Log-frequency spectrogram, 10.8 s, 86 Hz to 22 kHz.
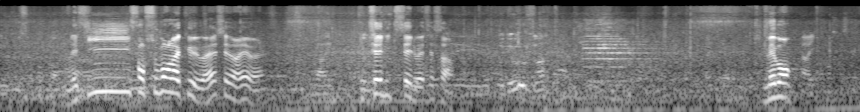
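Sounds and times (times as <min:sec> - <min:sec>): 
street traffic rumbling: 0:00.0 - 0:10.7
speech: 0:00.8 - 0:03.4, 0:04.0 - 0:07.2, 0:09.6 - 0:10.3
car horn honking: 0:07.2 - 0:08.3.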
